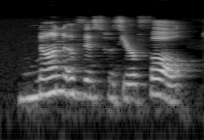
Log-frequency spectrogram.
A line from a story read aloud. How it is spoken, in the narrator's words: she says, her voice quiet and fierce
